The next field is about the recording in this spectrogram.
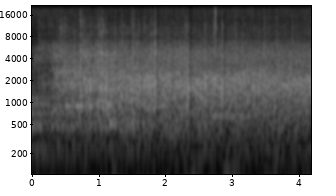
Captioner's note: audience applaud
